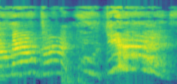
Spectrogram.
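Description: A young girl shrieking with excitement: two high-pitched squeals, the second the louder, with a short burst of noise between them.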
